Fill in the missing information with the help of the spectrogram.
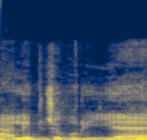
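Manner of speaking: normal talking voice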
